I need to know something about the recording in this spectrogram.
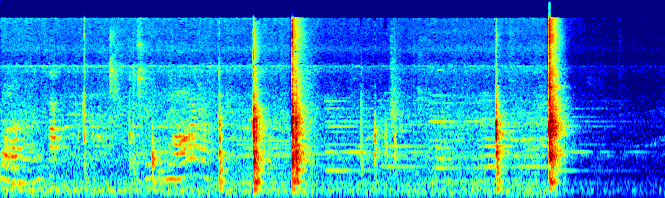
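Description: A pestle pounds crab shells with sharp knocks.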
